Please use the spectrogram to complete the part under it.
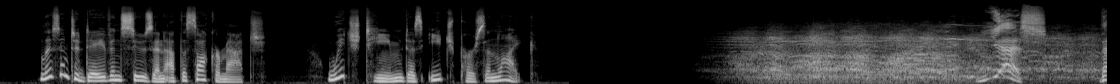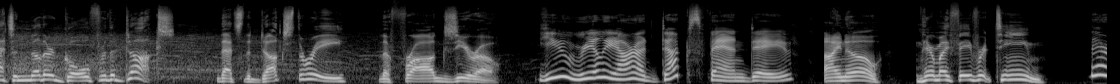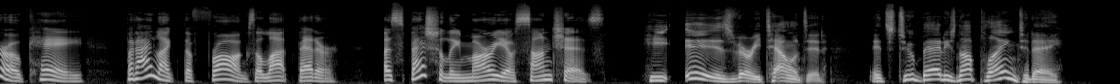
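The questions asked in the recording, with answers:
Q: Which team does each person like?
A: Dave likes the Ducks; Susan likes the Frogs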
